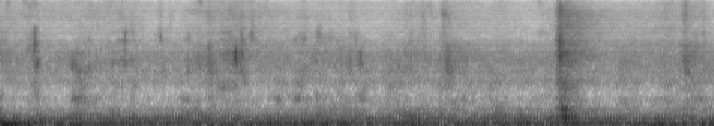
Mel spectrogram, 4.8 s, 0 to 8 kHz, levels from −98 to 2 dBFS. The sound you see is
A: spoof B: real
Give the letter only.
A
